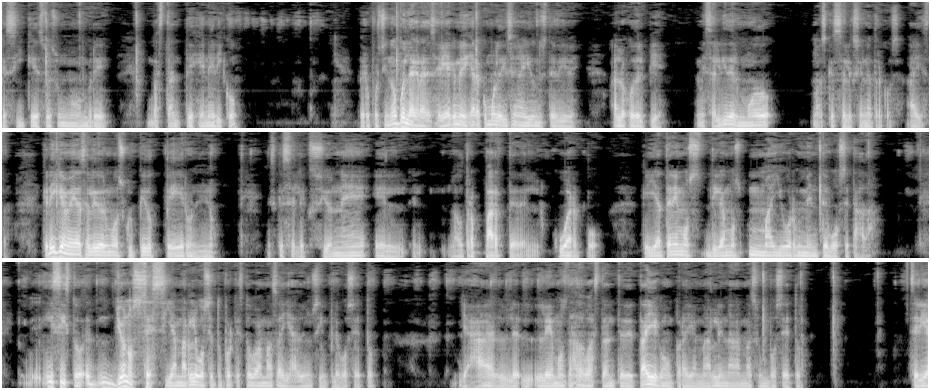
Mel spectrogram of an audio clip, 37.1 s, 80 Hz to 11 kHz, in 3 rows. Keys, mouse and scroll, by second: 1.0 shift+middle click, 2.0-3.0 shift+middle drag, 3.2 shift+middle click, 4.2-5.7 shift+drag, 5.8-8.1 middle drag, 8.4 shift+click, 11.6 middle click, 13.9-15.0 middle drag, 15.3-16.4 shift+drag, 16.4 middle click, 17.0 click, 17.5 middle click, 18.1 click, 20.1-21.3 drag, 21.4-24.6 middle drag, 24.7 shift+middle click, 25.6-26.8 shift+drag, 27.0-29.0 drag, 29.1 middle click, 30.1-34.0 drag, 34.1 middle click, 34.7-37.0 middle drag.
